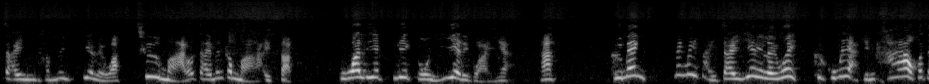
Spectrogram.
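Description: A speech recording whose background sinks between phrases and swells back under them. These are noise suppressor artifacts: the processor pulls bands it judges to be steady noise down by about 18 dB frame by frame, so the room noise, sitting about 17 dB below the speech, pumps with the talking. Speech cut by the noise suppressor makes soft sounds and word endings fade or vanish at 0.05–0.48, 1.37–1.46, 1.95–2.83, 4.73–5.02 and 6.75–7.24 s, and from 8.14 s to the end. The suppressor mistook these quiet parts for background and turned them down by about 12 to 18 dB.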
